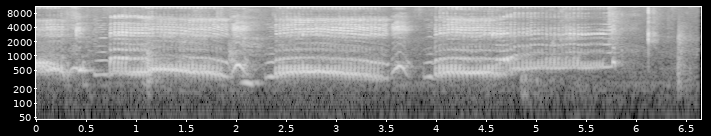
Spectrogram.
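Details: Long, loud wailing cries from a child broken by sharp indrawn breaths; crying.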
